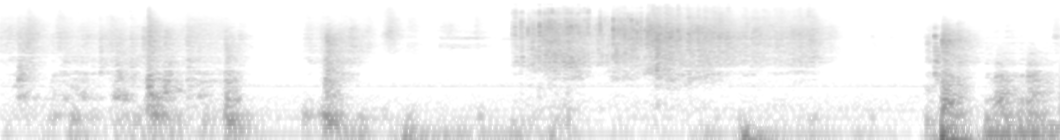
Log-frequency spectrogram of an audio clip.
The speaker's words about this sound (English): Okay, since the fridge is making noises anyways, I might as well put this stuff in the fridge now. I've been avoiding it. In you go.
